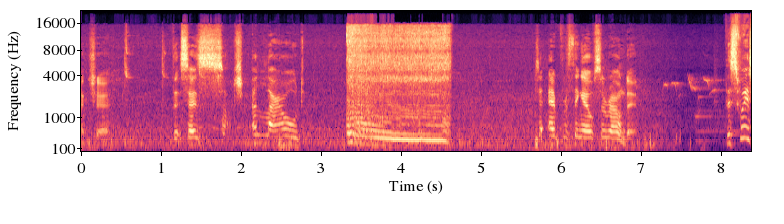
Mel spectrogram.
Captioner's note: raspberry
